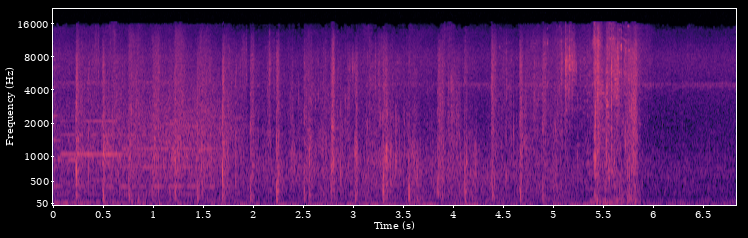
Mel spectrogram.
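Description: Footsteps crunch on grass and dirt at a steady pace.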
